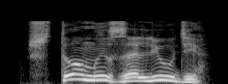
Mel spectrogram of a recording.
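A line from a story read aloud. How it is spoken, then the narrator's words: Sighing. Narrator (Russian): вздохнул Тумидус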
